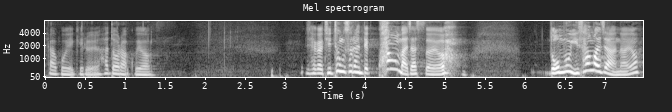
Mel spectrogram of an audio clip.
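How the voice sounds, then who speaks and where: A woman's voice: medium pitch, big pitch swings, moderate pace, pauses often. Middle-aged woman, parenting lecturer, earnest and conversational, asks her audience questions. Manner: personal, shares her own experience as a mother.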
